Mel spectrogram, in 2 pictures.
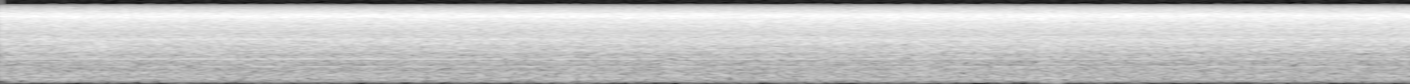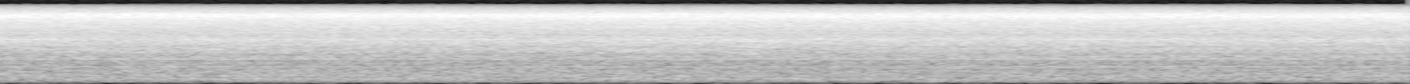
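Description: Electric blower fan of an inflatable bounce slide running continuously, a steady, unchanging rush of air.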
